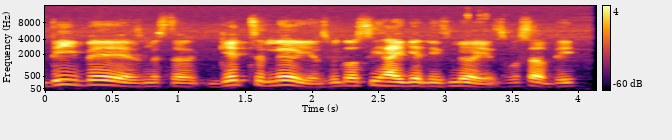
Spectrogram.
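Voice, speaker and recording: A man's voice: mid-range voice, fairly quick, a crowd in the background. A man hosting a podcast, chatting in a loose, slangy, joking way. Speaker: podcast host. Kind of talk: casual chat.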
